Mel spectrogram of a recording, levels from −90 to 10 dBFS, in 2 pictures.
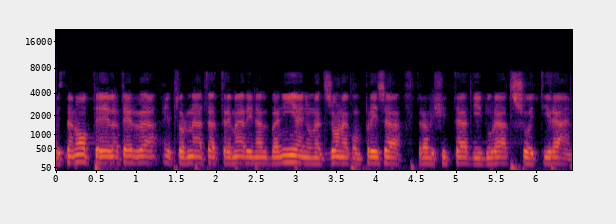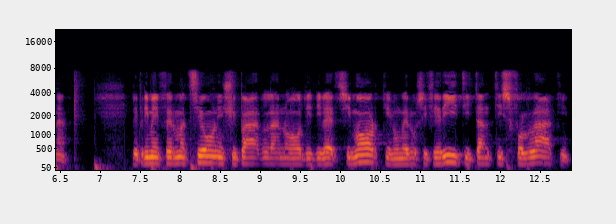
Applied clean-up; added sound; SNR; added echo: neural mask model DeepFilterNet 3.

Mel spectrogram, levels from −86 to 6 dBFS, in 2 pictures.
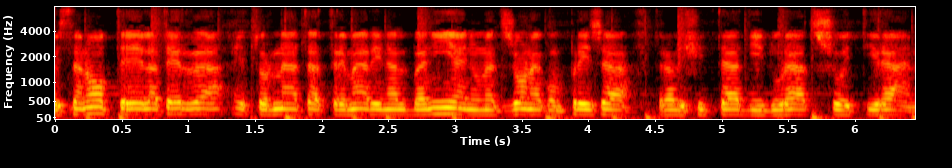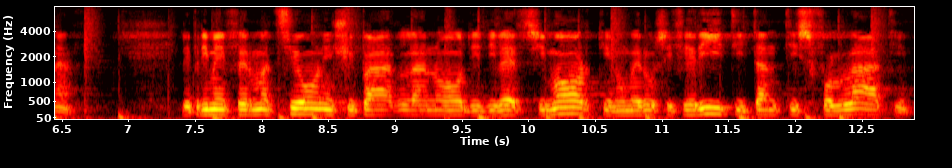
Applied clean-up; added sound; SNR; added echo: none; Drum kit; 19 dB; reverberation time 0.2 s.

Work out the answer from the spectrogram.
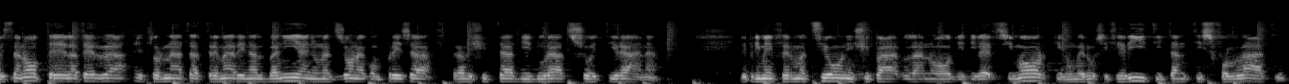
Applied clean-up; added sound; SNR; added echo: classical method WPE with log-MMSE.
